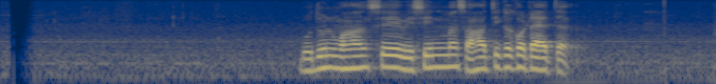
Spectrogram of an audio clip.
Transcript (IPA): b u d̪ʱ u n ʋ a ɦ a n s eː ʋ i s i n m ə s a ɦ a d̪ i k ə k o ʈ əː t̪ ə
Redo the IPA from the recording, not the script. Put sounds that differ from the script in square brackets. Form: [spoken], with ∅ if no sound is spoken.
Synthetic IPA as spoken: b u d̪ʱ u n ʋ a ɦ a n s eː ʋ i s i n m ə s a ɦ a [t̪] i k ə k o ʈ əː t̪ ə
